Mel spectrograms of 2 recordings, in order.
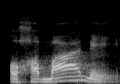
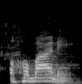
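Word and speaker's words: O'Mahony: Many people find this difficult, but all you have to say is to say, "Oh, my honey," something like that. So it's Exactly. Ohamani.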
